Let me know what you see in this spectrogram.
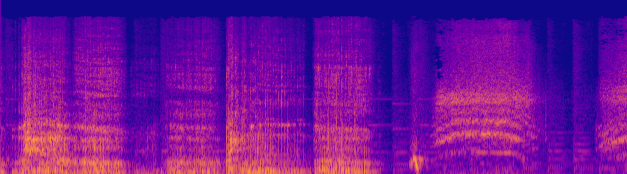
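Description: Lion roaring: four long, rough roars one after another, over background music. After them come two shorter pitched calls that rise and fall.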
